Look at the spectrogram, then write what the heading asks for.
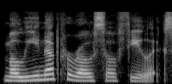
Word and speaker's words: Melina Piroso Felix: Uh, Molina Perroso Felix.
